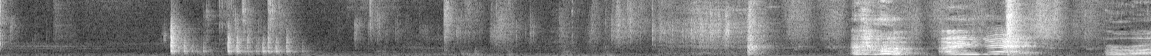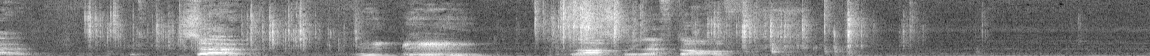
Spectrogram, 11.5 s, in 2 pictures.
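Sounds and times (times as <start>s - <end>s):
low steady hum: 0.0s - 11.5s
dice being gathered up clattering: 0.8s - 4.0s, 6.1s - 7.6s, 8.2s - 10.4s
speech: 4.8s - 6.0s, 6.7s - 9.5s.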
